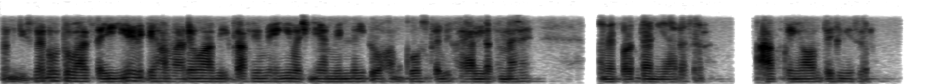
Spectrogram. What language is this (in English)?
Urdu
